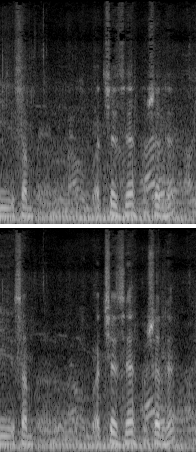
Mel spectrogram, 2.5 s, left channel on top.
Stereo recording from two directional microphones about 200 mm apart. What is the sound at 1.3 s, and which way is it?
Speech, 15° right (ahead or behind).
